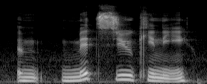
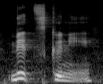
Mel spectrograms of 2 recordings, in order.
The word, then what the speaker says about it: Mitsukuni: Mitsukuni. – Close. Mitsukuni.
